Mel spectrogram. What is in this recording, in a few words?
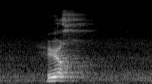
"Hɨroj" liviano, Ishir Chamacoco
